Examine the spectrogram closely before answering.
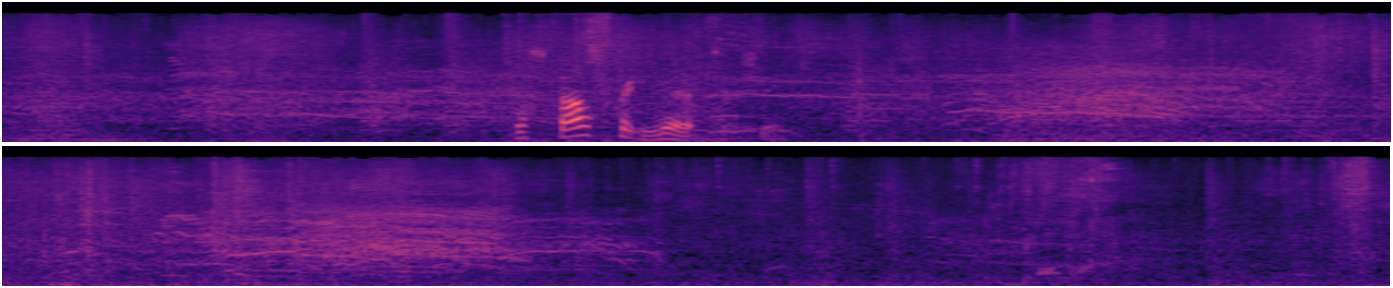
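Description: Volleys of arrows whoosh through the air.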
